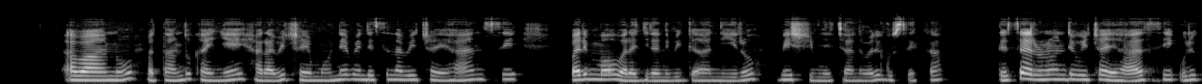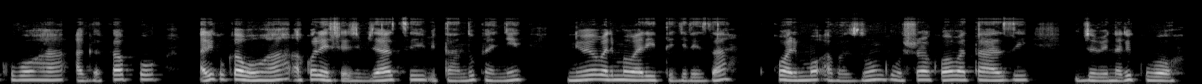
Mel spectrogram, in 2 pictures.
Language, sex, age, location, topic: Kinyarwanda, female, 18-24, Kigali, health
